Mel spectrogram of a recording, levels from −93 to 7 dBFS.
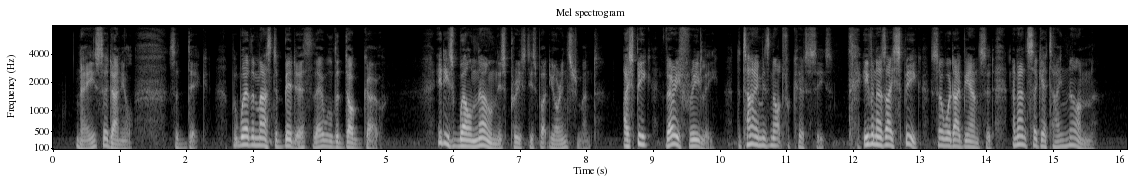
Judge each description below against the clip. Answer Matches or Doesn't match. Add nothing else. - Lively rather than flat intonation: Matches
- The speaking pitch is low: Doesn't match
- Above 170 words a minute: Matches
